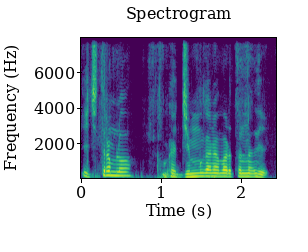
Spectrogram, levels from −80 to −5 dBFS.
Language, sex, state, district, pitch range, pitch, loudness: Telugu, male, Telangana, Mahabubabad, 155-185 Hz, 170 Hz, -16 LUFS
